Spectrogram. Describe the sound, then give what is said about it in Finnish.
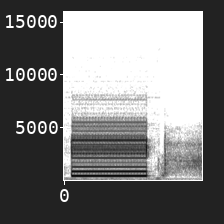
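A single loud, steady telephone busy-signal tone from a customer service line whose service points are all busy rings for about a second, then cuts off, leaving faint hiss and a soft rustle. “Kaikki asiakaspalvelupisteemme näyttävät olevan edelleenkin vara...”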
